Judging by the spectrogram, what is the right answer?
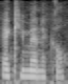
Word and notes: ecumenical: American English

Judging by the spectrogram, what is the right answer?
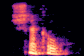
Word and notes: shackle: British English

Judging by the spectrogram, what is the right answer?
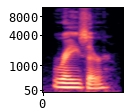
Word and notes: razor: American English

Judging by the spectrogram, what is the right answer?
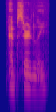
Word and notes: absurdly: American English

